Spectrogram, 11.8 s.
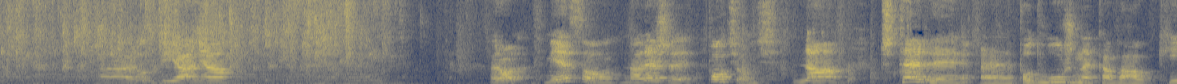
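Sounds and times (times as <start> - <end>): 
washing hands under running tap: 0.0 - 4.3
speech: 1.0 - 2.4, 4.9 - 11.7.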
